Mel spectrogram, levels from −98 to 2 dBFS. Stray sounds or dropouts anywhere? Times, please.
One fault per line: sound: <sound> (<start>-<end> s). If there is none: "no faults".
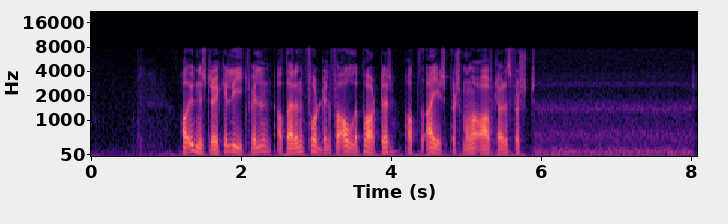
no faults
